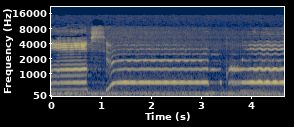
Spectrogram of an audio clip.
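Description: Operatic soprano voice singing slow, long held notes with vibrato over a low, sustained orchestral accompaniment. A hissing consonant about a second in breaks the phrase, and the last note slides down at the end.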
